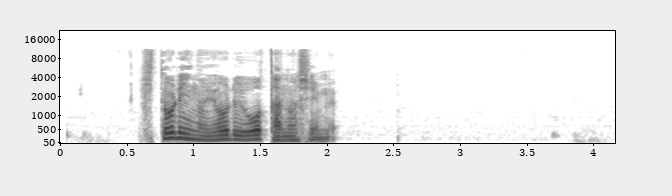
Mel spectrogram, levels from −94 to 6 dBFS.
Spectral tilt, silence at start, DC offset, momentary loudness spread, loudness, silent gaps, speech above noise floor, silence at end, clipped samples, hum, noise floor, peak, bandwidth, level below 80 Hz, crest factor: -6.5 dB/octave; 0.6 s; under 0.1%; 12 LU; -25 LUFS; none; 59 dB; 2.1 s; under 0.1%; none; -83 dBFS; -8 dBFS; 11.5 kHz; -66 dBFS; 22 dB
